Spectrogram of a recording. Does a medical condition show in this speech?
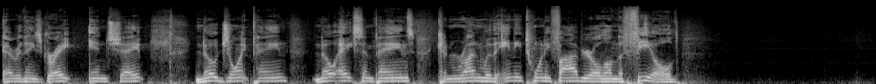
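No.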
